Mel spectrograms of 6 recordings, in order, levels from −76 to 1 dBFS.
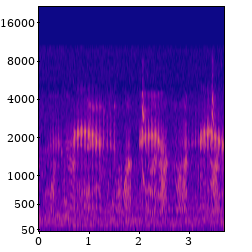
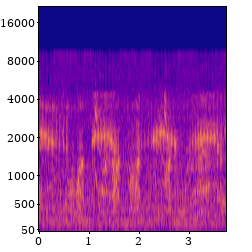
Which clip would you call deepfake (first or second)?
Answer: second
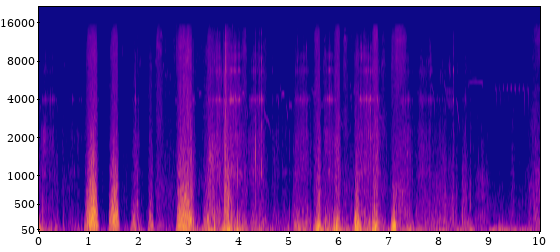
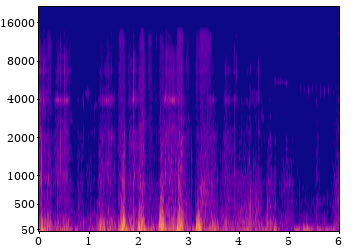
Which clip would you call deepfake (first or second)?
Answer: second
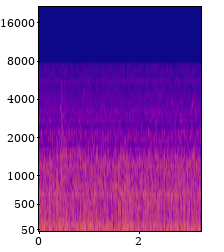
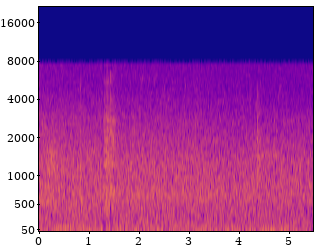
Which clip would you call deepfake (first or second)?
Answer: first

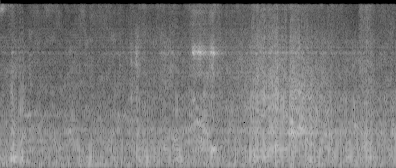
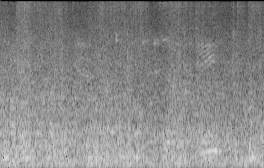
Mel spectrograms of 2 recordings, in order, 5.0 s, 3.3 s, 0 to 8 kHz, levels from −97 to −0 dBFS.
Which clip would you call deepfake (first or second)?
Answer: first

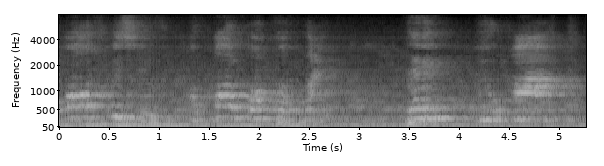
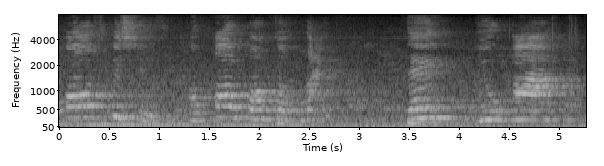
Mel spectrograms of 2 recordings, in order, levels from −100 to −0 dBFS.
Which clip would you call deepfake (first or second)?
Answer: first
